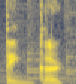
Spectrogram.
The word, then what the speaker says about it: Thinkrr: He has developed this tool called Thinker. It's spelled as THINKRR.ai is the domain name.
